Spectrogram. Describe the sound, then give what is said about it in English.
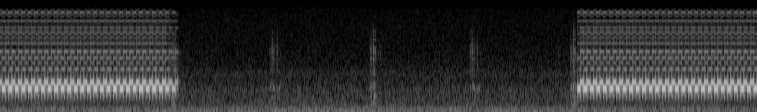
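A telephone rings loudly in two long bursts separated by a pause of a few seconds, with faint ticking audible in the quiet gap between rings. “Just sit around waiting for the phone to ring?”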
